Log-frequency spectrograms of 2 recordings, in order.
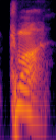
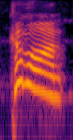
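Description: First: It is said in an imitation of Rick. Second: It is said in an imitation of Morty. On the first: "I've never tried Rick, but let's see what we can do here" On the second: "Let's say some stuff in Morty"

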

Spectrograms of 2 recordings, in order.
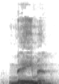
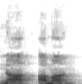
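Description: First: The name is said with two syllables. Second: The name is said with three syllables. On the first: This is the usual English way to say the name. "that's typically how English speakers will say his name" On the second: This follows the Hebrew form of the name. "it would be three syllables"

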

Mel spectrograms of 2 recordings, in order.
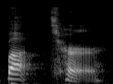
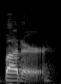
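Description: First: The middle consonant is a clear T sound. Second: The middle consonant is a soft D sound. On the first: "we do not say water or waiter or butter" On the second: "and butter"

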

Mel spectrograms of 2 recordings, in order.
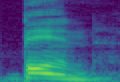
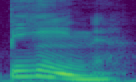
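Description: First: It is said with an American accent. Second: It is said with a British accent.

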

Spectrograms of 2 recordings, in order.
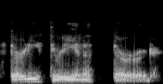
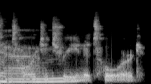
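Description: First: The th sounds are pronounced as th. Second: The th sounds are pronounced as t.

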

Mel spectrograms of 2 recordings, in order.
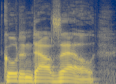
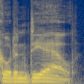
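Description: First: The surname is said with a z sound. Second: The surname is said without a z sound. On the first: The speaker calls it wrong. "I got hauled over the coals this week for pronouncing Gordon Dalzell" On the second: The speaker calls it right. "the correct pronunciation is Gordon DL"

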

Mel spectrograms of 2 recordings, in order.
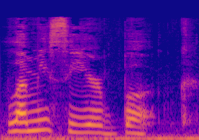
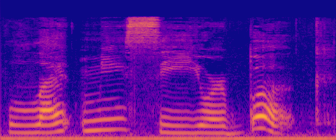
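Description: First: "Let me" is blended into one word. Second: "Let me" is said as two separate words.

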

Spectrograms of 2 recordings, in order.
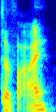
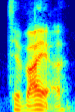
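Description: First: The name ends with an 'eye' sound. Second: The name ends with an 'eye-ya' sound. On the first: The speaker calls it wrong. "it's not pronounced Tavai" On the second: The speaker calls it right. "It's Tavaya"

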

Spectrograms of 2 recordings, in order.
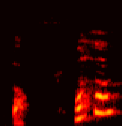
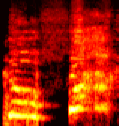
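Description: First: It sounds perplexed and confused. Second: It sounds excited and happily surprised.

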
